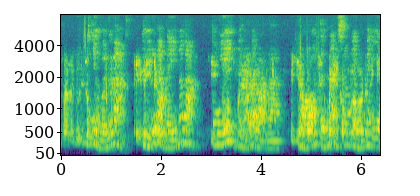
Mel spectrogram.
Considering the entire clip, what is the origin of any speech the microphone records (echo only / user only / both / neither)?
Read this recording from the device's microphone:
both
